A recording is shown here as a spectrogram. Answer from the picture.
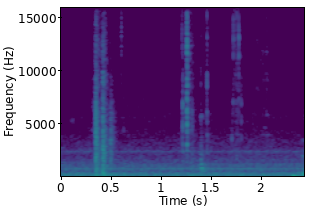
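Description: A few light clicks and ticks from badminton string being handled on a racket mounted in a stringing machine: one sharper click about a third of a second in, then two fainter ones a second later.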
